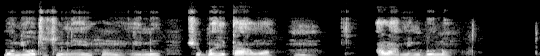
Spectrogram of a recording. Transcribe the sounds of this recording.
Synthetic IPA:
mo˧nĩ˦o˦˨tu˨˦tu˦˨nĩ˨˦hũ˨ĩ˧nũ˦ | ʃu˨ɡ͡bɔ̃˨˦i˦˨ta˧a˨w̃ɔ̃˧ | hũ˨ | a˧ɾa˨mĩ˨˦ɡ͡bo˦nɔ̃˦˨

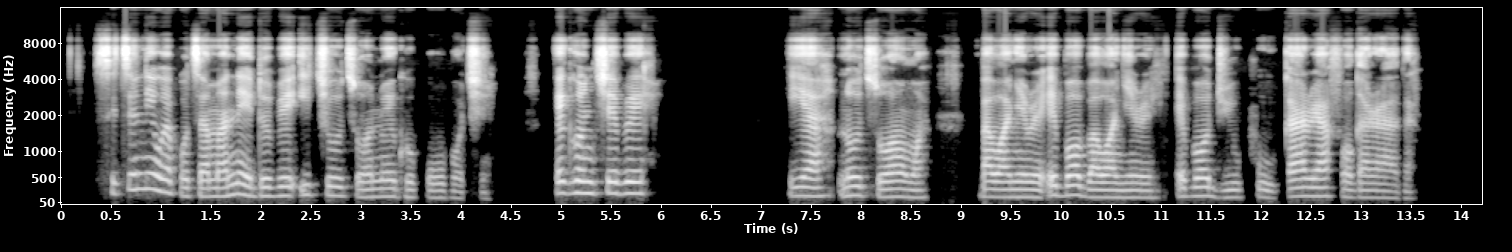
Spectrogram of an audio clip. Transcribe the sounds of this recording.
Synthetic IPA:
si˨te˦ni˦we˦pʊ˨ta˨ma˨ne˨do˦be˦ʔi˦t͡ʃe˦o˦tu˨ɔ˦nʊ˦e˦ɡo˦p̚ʊ˨ʊ˦bɔ˨t͡ʃɪ˨ | e˦ɡo˦n̩˦t͡ʃe˦be˦ | ja˦no˦tu˨ɔ˦ŋʷa˦ | ba˨wa˨ɲe˨ɾe˨ʔɪ˦bɔ˦ba˨wa˨ɲe˨ɾe˨e˦bɔ˦di˨u˨kʷuː˦˨ka˦ɾɪ˦a˦fɔ˨ɡa˨ɾa˨a˨ɡa˦

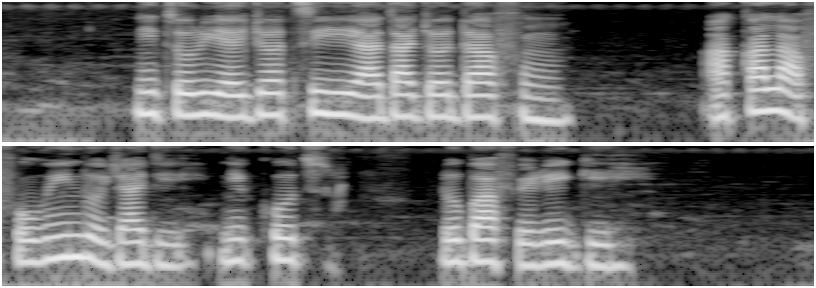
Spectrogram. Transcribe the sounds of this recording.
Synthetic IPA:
nĩ˦to˧ɾi˦ɛ˧d͡ʒɔ˦ti˦a˧da˦d͡ʒɔ˦da˦fũ˦ | a̰˧ka˦la˦˨fo˨˧wĩ˦n̩˦do˦˨d͡ʒa˨˦di˧nĩ˦ko˦tu̥˨ | lo˨˦ba˦fe˧˨ɾe˦ɡe˧

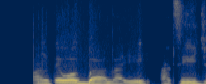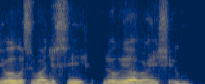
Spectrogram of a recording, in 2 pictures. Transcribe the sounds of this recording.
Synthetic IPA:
a˦˧n̩˦kɛ˦wɔ˦ɡ͡ba˧˨a˨la˨je˨˦a˦˨ti˧i˨d͡ʒe˨˦we˦˨ɾo˦˨si˨wa˨˦d͡ʒu˦si˧ | lo˦ɾi˦ɔ˦˨ɾɔ̃˨˧ĩ˨ʃe˨ɡũ˨

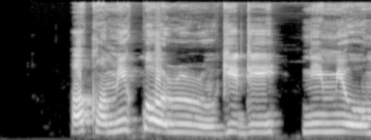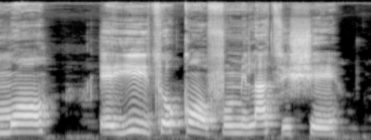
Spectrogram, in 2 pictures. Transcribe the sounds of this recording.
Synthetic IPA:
ɔ˧kɔ̃˨mĩ˧˦k͡po˦˨ɾu˧ɾu˨ɡi˦di˦ | nĩ˦mĩ˧˦o˨mɔ̃˦ | e˦˨ji˨˦i˦˨to˦kã˦ɔ˨fũ˨˦mĩ˧la˦ti˧ʃe˧

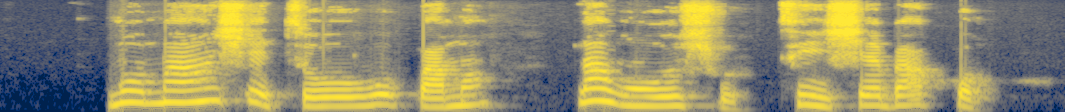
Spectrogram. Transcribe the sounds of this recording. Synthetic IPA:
mo˧mãː˦n̩˦ʃe˦˨to˨˦o˧wo˦k͡pa˨˦mɔ̃˦ | la˦˨w̃ɔ̃˧o˧ʃu˨tʰi˨˦i˧ʃɛ˦ba˦k͡pɔ˦˨

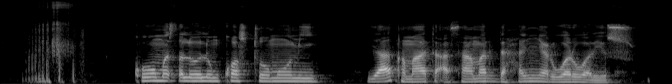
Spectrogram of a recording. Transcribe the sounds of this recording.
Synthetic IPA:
kʷʰoː˦mɐ˦sʼɐ˦loː˦lɪ˦ŋkʷɔ˦stoː˦moː˦miː˦ | jaː˦kaː˨maː˦ta˨ʔa̰˨saː˦mɐ˦rda˨ha˦ɲjɐ˨rwɐ˦rwɐ˨ɽeː˦su̥˨ʔ

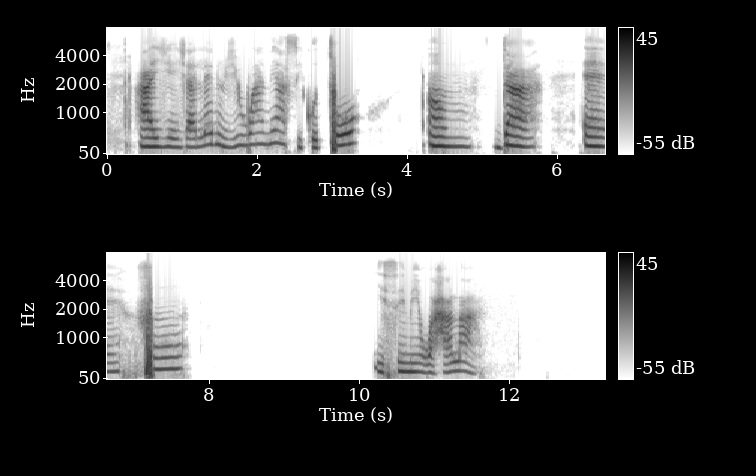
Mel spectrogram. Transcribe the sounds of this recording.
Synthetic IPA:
a˨je˨ja˨lɛ˨˦nũ˦˨ji˨˦wa˦nĩ˦a˦˨si˨kʰo˨tʰo˦ | a˦˧m˧ | dã˧˦ | ɛ˧fũ˦ | i˦˨sĩ˧mĩ˧wa˨ha˨˦la˦˨

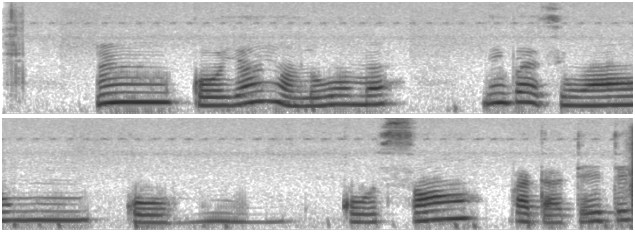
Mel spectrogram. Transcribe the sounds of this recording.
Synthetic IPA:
n̩˦ko˨ja˨˦jɔ̃˨lo˨˦wo˦mɔ̃˦ | nĩ˦ba˦˨ti˨˦w̃ɔ̃˧˦ | ko˨ | ko˨sɔ̃˨˦ | ba˨da˨de˨˦de˦

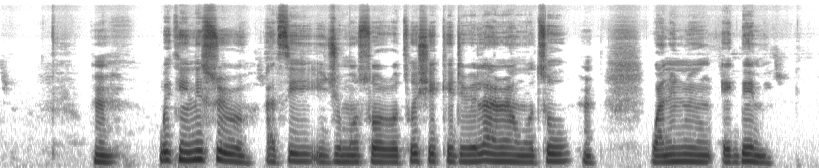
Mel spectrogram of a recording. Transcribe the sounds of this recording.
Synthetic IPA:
h̩˨ | k͡pe˦kĩ˦nĩ˦su˦i˨ɾo˨a˨ti˧ḭ˨d͡ʒu˨mɔ̃˨sɔ˧˨ɾɔ˨tʰo˦ʃe˧ke˧di˧ɾe˧˦la˦˨˦ɾ̃ã˦˨w̃ɔ̃˧to˦hũ˨wa˨nĩ˦nũ˦˧ɛ˧ɡ͡bɛ˦˨mĩ˨˧˦

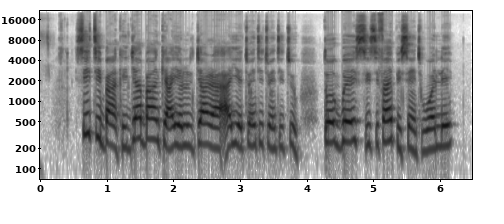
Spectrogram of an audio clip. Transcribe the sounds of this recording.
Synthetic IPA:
si˦ti˧bã˨ki˨d͡ʒɛ˦bã˦˨ŋ̩˨ki˨a˨˧je˦˧lu˧d͡ʒa˦ɾa˧a̰˧je˦˨twɛ̃˦n˦ti˦twɛ̃˦nti˧tu˦˨ | to˦ɡ͡be˦si˧sti˧fa˦vpɛ˨sɛ̃˦n˨twɔ˦le˦

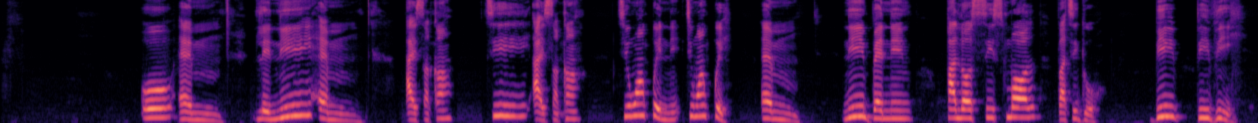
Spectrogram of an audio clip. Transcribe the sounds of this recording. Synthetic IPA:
o˦ɛ˦˨m˨ | le˨nĩ˨˦ɛ˦˨m˨ | a˨i˨sã˨kã˧ | ti˦a˨i˨sã˨kã˧ | ti˦wɔ̃˦k͡pe˦˨˦ti˦w̃ɔ̃˦n̩˦k͡pe˦˨ | ɛ˦˨m̩˨ | nĩ˨˦bɛ˧nĩ˧ | pa˧lɔ˧si˦smɔ˦l | va˨ti˧ɡo˨ | bi˦ | b̥i˦vi˦

